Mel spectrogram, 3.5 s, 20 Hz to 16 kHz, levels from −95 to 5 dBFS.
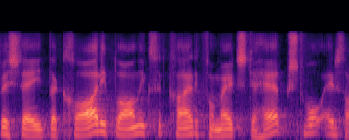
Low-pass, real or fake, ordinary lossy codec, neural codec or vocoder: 7.2 kHz; fake; none; codec, 16 kHz, about 1 kbps, DyCAST, with the encoder's durations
